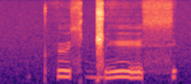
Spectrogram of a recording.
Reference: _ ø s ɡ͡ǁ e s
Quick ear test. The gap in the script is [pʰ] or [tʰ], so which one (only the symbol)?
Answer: pʰ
